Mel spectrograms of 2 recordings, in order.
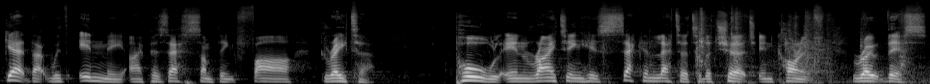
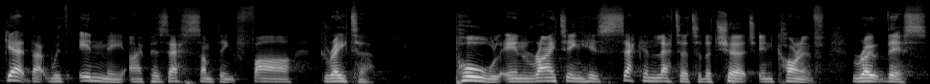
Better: second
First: household noises; noticeable; throughout; 15 dB below the speech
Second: none

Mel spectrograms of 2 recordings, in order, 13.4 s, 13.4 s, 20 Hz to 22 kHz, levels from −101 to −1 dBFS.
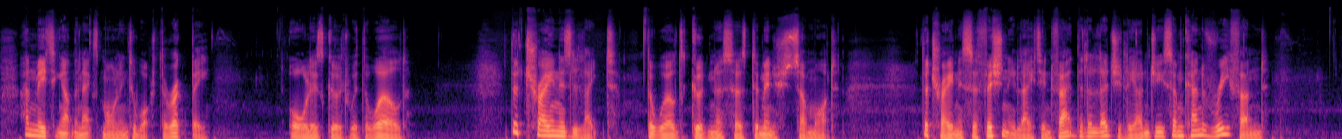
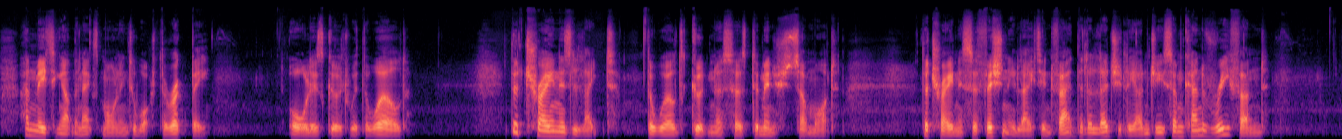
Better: first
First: none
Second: thin; somewhat; fading below 300 Hz

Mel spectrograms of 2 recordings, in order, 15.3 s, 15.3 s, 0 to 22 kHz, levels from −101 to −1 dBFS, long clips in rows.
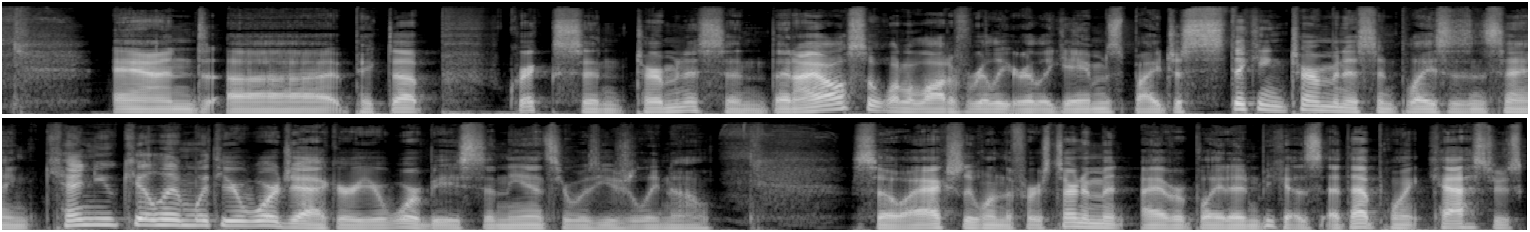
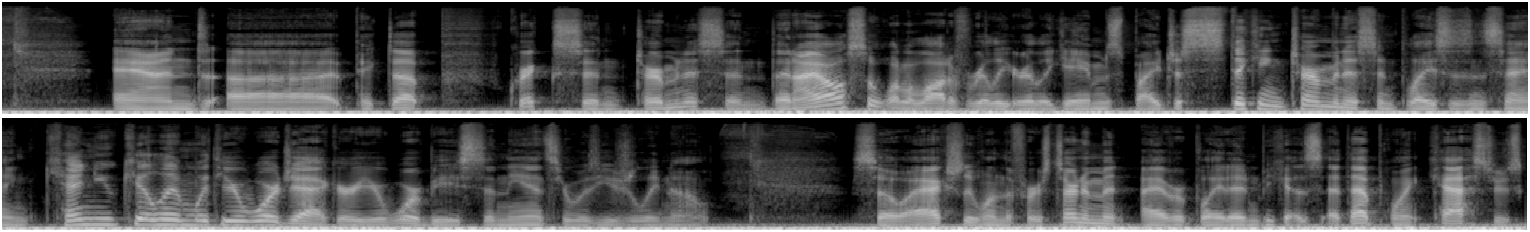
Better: first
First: none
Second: low rumble; noticeable; throughout; 15 dB below the speech

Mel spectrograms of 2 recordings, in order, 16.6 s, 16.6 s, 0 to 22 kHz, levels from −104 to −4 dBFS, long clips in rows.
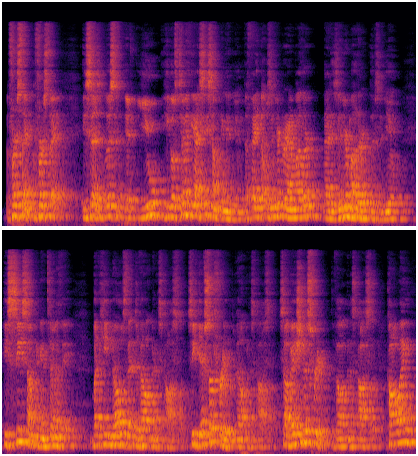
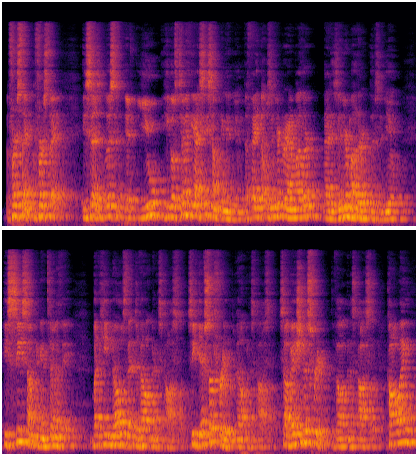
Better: neither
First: room echo; noticeable; dies away in 0.8 s // off-mic speech; far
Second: room echo; noticeable; dies away in 0.8 s // off-mic speech; far

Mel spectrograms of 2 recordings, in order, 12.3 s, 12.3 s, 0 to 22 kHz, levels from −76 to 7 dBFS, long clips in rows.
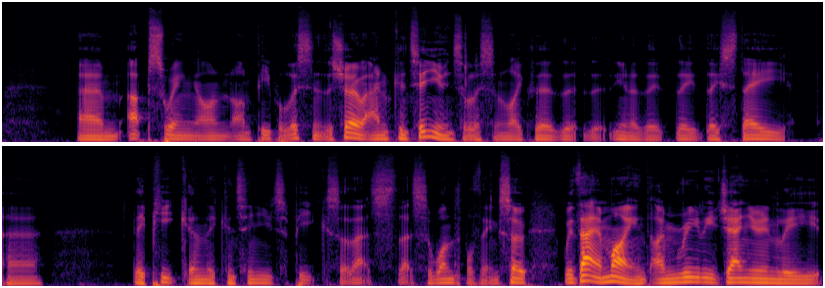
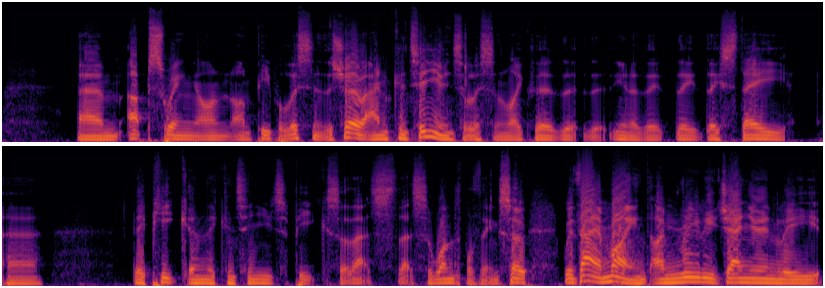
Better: first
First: none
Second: distortion; heavy; 8% of the sound clipped

